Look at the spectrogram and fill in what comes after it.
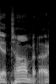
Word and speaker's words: Automata: It pronounced both ways. It must be Automata because that's... Like, that word exists. It's in computer science and that's how you pronounce it.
